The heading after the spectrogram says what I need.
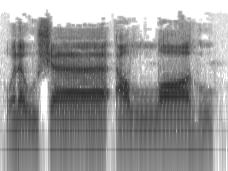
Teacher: Similarly, the last example, وَلَوْ شَاءَ اللَّهُ, and ha, both of these letters, this hamza and the ha, have to be muraqqaq, which is empty mouth. So only the lafzul jalala have to be full mouth. وَلَوْ شَاءَ, not وَلَوْ شَاءَ Allah, وَلَوْ شَاءَ اللَّهُ.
